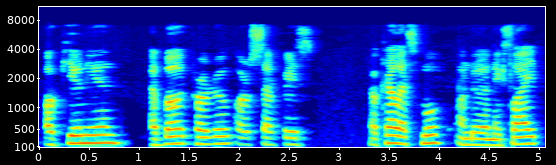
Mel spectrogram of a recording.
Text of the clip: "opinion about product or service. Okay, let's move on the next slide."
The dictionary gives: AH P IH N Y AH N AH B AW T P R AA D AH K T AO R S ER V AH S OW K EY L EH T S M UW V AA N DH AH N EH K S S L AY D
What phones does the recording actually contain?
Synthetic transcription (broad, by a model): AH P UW N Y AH N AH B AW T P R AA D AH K AO R S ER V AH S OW K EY L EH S M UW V AA N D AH N EH K S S L AY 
